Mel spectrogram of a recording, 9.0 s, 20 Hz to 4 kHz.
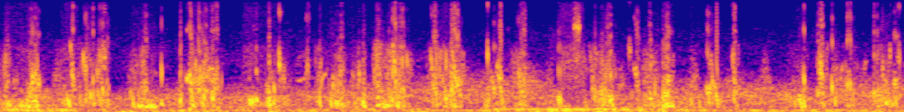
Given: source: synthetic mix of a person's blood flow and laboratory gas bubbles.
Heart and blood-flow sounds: Doppler ultrasound of blood flow; subclavian vein
0.00-0.52 s: bubbles
0.60-1.11 s: bubbles
1.26-1.70 s: bubbles
1.76-2.25 s: bubbles
2.42-2.94 s: bubbles
3.04-3.66 s: bubbles
3.70-4.15 s: bubbles
4.27-4.68 s: bubbles
4.83-5.32 s: bubbles
5.54-6.20 s: bubbles
6.28-6.77 s: bubbles
6.89-7.24 s: bubbles
7.29-7.41 s: bubbles
7.87-8.09 s: bubbles
8.15-8.68 s: bubbles
8.72-9.05 s: bubbles
From the record:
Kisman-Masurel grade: 343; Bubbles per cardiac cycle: rolling drumbeat, 9 or more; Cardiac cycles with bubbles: 100%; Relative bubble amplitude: loud (0.450 to 0.775); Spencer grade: 3 (all of the cardiac periods contain showers or single bubble signals, but not dominating or overriding the cardiac motion signals); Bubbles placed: anywhere in the cardiac cycle

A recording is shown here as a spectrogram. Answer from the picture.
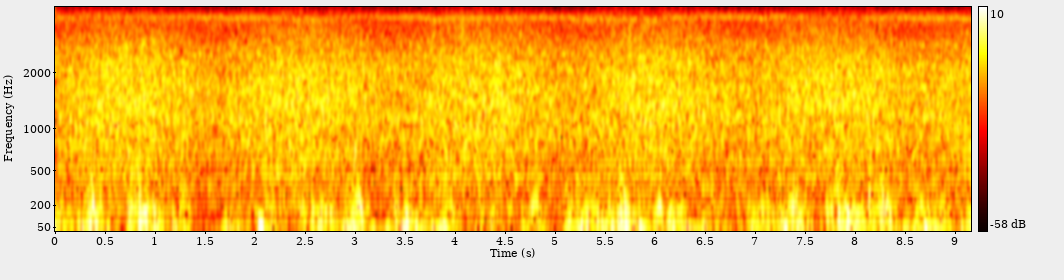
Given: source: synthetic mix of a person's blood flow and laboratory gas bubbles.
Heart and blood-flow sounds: Doppler ultrasound of blood flow; precordium
no bubbles
From the record:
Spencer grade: 0 (complete lack of bubble signals)

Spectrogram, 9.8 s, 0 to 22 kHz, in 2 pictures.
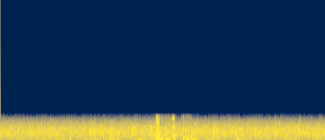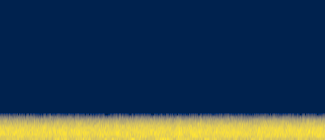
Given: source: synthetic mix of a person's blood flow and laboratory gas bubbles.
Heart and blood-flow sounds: Doppler ultrasound of blood flow; precordium
2.31-2.65 s: bubbles
2.71-2.88 s: bubbles
From the record:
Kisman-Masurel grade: 213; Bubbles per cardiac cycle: several, 3 to 8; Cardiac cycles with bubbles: 1 to 10%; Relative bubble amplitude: loud (0.450 to 0.775); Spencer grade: 1 (occasional bubble signal discernible with the cardiac motion signal, with majority of cardiac periods free of bubbles); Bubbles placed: anywhere in the cardiac cycle

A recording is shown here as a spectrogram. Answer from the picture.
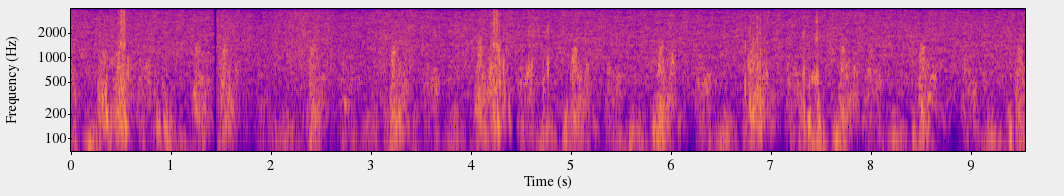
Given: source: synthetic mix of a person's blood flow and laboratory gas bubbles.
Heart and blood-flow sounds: Doppler ultrasound of blood flow; precordium
0.26-0.62 s: bubbles
0.81-1.05 s: bubbles
4.17-4.44 s: bubbles
4.57-4.81 s: bubbles
6.72-7.07 s: bubbles
7.28-7.54 s: bubbles
From the record:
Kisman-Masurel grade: 223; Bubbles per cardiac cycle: several, 3 to 8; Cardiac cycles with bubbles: 10 to 50%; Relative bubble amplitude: loud (0.450 to 0.775); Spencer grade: 2 (many but less than half of the cardiac periods contain bubble signals, singularly or in groups); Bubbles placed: anywhere in the cardiac cycle

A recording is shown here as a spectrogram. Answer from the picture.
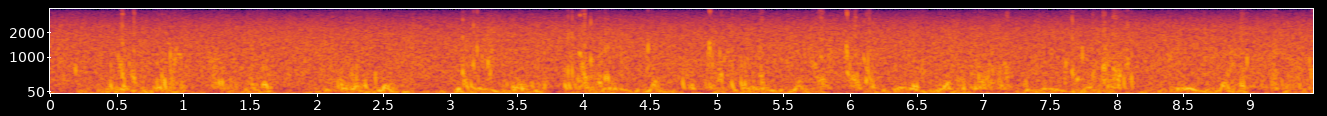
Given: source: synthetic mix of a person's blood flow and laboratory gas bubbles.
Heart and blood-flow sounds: Doppler ultrasound of blood flow; precordium
0.00-0.03 s: bubbles
0.15-0.23 s: bubbles
0.43-0.69 s: bubbles
0.78-1.04 s: bubbles
1.17-1.69 s: bubbles
2.13-2.48 s: bubbles
3.06-3.75 s: bubbles
3.82-4.26 s: bubbles
4.44-4.54 s: bubbles
4.71-5.39 s: bubbles
5.64-6.28 s: bubbles
6.43-6.59 s: bubbles
6.63-7.23 s: bubbles
7.29-7.36 s: bubbles
7.58-8.15 s: bubbles
8.37-8.44 s: bubbles
8.82-9.48 s: bubbles
From the record:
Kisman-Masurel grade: 343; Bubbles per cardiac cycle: rolling drumbeat, 9 or more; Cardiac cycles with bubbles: 100%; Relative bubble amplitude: loud (0.450 to 0.775); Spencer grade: 3 (all of the cardiac periods contain showers or single bubble signals, but not dominating or overriding the cardiac motion signals); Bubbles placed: anywhere in the cardiac cycle

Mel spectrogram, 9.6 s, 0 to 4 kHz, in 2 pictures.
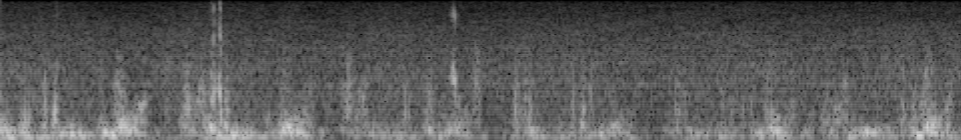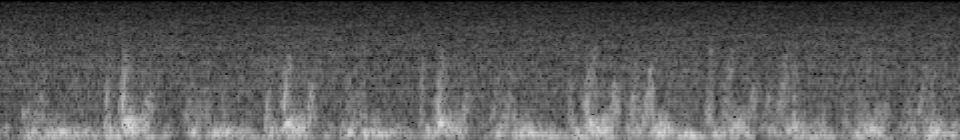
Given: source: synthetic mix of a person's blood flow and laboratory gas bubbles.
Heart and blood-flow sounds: Doppler ultrasound of blood flow; precordium
1.01-1.15 s: bubbles
1.38-1.50 s: bubbles
2.10-2.19 s: bubbles
2.24-2.32 s: bubbles
From the record:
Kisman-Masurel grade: 212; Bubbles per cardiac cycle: several, 3 to 8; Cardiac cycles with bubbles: 1 to 10%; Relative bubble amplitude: moderate (0.250 to 0.450); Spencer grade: 1 (occasional bubble signal discernible with the cardiac motion signal, with majority of cardiac periods free of bubbles); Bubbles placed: anywhere in the cardiac cycle

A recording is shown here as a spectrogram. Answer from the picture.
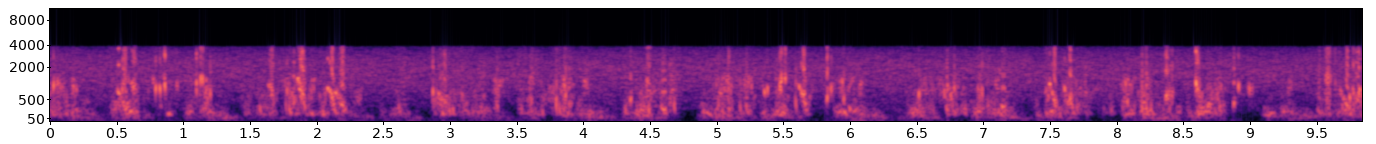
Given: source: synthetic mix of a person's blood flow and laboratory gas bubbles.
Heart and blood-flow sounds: Doppler ultrasound of blood flow; precordium
0.00-0.24 s: bubbles
0.42-1.00 s: bubbles
1.06-1.24 s: bubbles
1.43-2.37 s: bubbles
2.59-2.67 s: bubbles
2.84-3.44 s: bubbles
3.50-3.94 s: bubbles
4.28-4.75 s: bubbles
4.92-5.29 s: bubbles
5.33-5.73 s: bubbles
5.81-6.06 s: bubbles
6.41-7.27 s: bubbles
7.45-8.51 s: bubbles
8.59-9.06 s: bubbles
9.48-9.85 s: bubbles
From the record:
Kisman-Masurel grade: 343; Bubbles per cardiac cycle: rolling drumbeat, 9 or more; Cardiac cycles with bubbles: 100%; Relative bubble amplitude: loud (0.450 to 0.775); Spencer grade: 3 (all of the cardiac periods contain showers or single bubble signals, but not dominating or overriding the cardiac motion signals); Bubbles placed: anywhere in the cardiac cycle

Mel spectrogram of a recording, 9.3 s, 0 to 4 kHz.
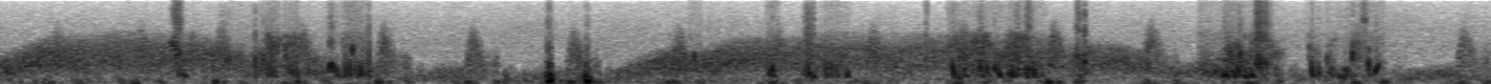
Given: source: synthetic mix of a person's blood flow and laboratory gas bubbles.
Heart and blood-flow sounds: Doppler ultrasound of blood flow; subclavian vein
1.05-1.22 s: bubbles
1.39-2.33 s: bubbles
4.30-4.38 s: bubbles
4.78-4.87 s: bubbles
5.00-5.33 s: bubbles
5.77-5.79 s: bubbles
5.91-6.54 s: bubbles
6.69-6.84 s: bubbles
7.48-8.03 s: bubbles
8.15-8.64 s: bubbles
From the record:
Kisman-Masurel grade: 332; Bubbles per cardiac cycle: rolling drumbeat, 9 or more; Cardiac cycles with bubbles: 50 to 99%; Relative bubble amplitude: moderate (0.250 to 0.450); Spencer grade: 3 (all of the cardiac periods contain showers or single bubble signals, but not dominating or overriding the cardiac motion signals); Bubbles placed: anywhere in the cardiac cycle

